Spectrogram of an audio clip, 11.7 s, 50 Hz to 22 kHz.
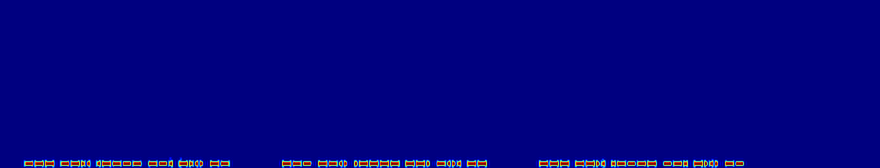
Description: Morse code, heard as a keyed tone, about 36 wpm, 700 Hz. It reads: OZ1GBM OZ1GBM OZ1GBM
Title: DXCC-100 Call Signs - 6 Characters - Repeated 3x - 35wpm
